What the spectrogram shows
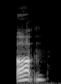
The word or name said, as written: om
